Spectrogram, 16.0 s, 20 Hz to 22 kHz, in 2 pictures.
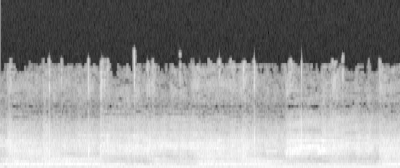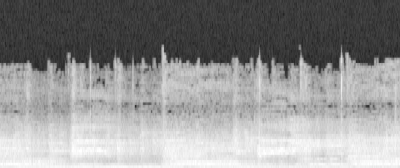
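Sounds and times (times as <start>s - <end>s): acoustic guitar: 0.0s - 16.0s
men singing together: 0.0s - 16.0s.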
